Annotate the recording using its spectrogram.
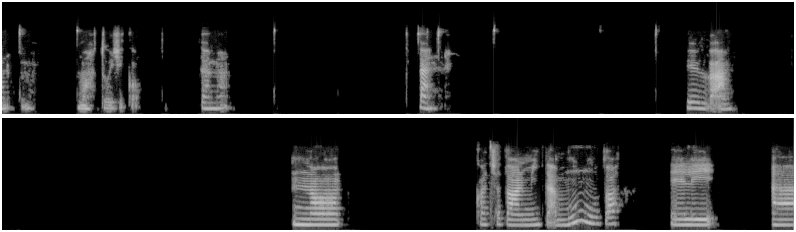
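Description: A young woman speaks calmly in short phrases over an online call.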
